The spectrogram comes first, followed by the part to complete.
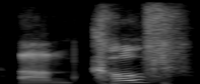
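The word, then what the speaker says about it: קוף: Kof is a harder K or a Q even than the kaf, but mostly the same.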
